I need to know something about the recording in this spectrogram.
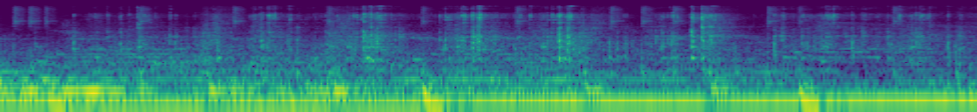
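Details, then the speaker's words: Sewing machine test run before the rotary pusher is bent (the fault behind bunched bottom thread, thread breaking and noise): a rapid, even stitching whirr with no clunks or catching, and the machine runs well. "biar lebih jelas Hai pedeto teman mesinnya bagus sangat bagus"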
